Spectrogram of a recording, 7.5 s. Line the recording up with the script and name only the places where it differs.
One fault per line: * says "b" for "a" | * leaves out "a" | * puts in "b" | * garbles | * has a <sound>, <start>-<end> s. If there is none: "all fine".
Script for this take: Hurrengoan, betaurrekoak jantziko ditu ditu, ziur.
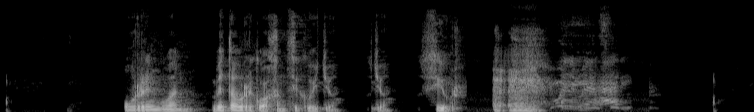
* has a throat clearing, 4.9-6.3 s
